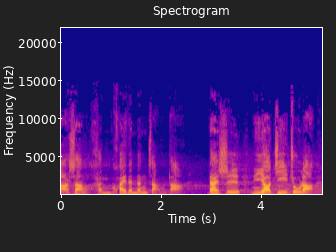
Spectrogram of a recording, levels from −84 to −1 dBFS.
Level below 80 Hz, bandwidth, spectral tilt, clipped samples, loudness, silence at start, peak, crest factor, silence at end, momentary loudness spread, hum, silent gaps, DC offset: -70 dBFS; 14.5 kHz; -4 dB/octave; under 0.1%; -21 LUFS; 0 s; -2 dBFS; 20 dB; 0 s; 14 LU; none; none; under 0.1%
